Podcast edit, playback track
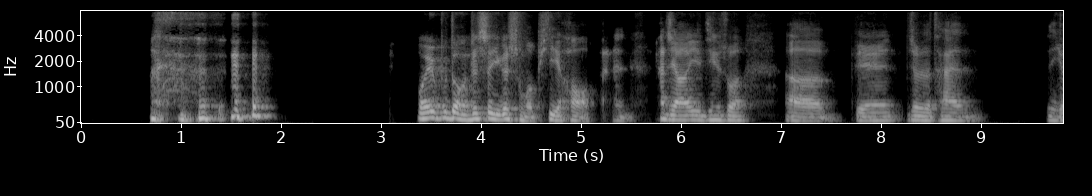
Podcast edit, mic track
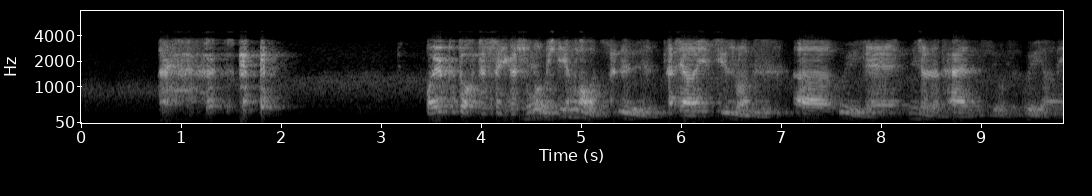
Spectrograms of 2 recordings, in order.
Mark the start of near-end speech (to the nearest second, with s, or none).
4 s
